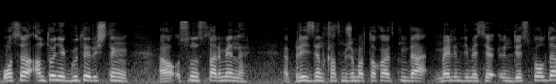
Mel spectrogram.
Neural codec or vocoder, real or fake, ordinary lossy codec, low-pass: none; real; none; none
